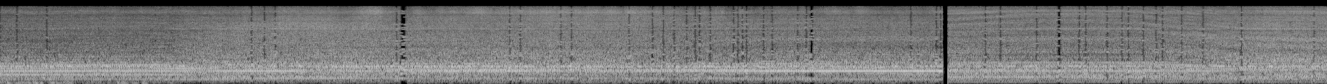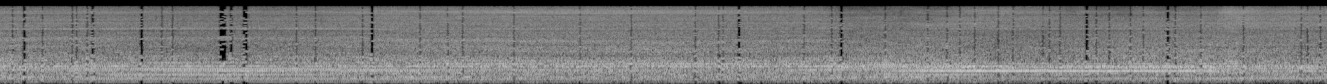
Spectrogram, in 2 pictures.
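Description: A small high-intensity micro burner running hot, with a loud, steady rush of flame noise over a few steady hum tones. The hum shifts slightly about a third of the way through.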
